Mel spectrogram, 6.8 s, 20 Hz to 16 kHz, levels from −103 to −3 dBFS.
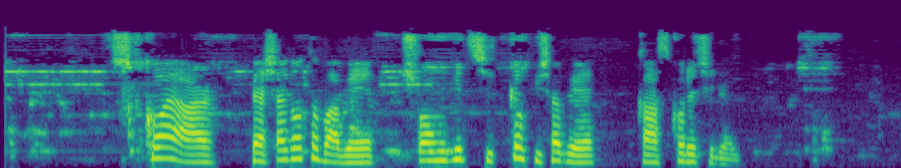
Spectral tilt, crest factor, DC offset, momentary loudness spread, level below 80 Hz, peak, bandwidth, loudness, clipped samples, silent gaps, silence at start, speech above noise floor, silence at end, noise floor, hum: -4 dB/octave; 16 dB; under 0.1%; 16 LU; -58 dBFS; 0 dBFS; 8 kHz; -16 LUFS; under 0.1%; none; 0.05 s; 47 dB; 0.55 s; -62 dBFS; none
